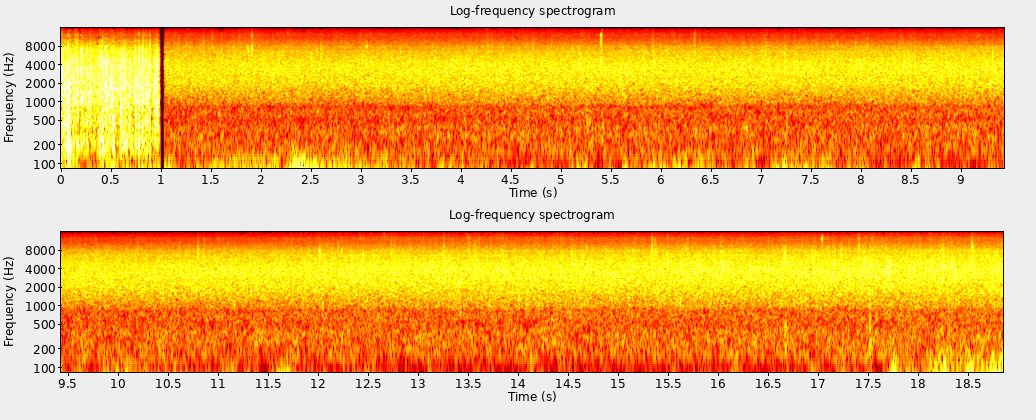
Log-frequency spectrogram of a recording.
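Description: Steady rain falling on a lake during a thunderstorm, an even hiss. For about the first second a louder, denser rain sound plays, then cuts off suddenly.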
